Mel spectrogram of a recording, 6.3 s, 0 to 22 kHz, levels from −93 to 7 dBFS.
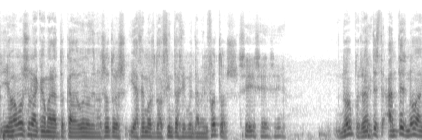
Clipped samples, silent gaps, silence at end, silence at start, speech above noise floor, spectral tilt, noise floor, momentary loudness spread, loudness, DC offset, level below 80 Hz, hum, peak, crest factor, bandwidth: under 0.1%; none; 0 s; 0 s; 25 dB; -7 dB/octave; -54 dBFS; 9 LU; -30 LUFS; under 0.1%; -56 dBFS; none; -12 dBFS; 18 dB; 15.5 kHz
